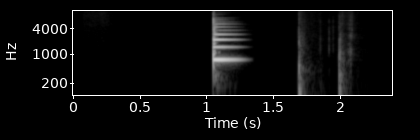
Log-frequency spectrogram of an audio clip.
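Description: A short bright chime rings once.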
